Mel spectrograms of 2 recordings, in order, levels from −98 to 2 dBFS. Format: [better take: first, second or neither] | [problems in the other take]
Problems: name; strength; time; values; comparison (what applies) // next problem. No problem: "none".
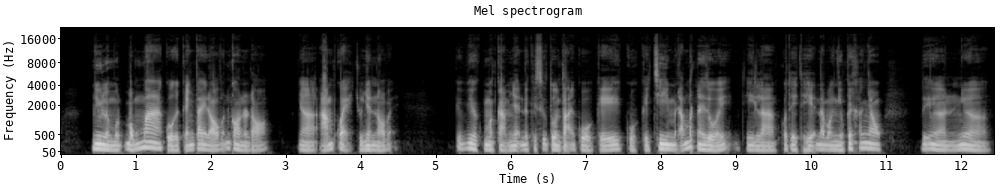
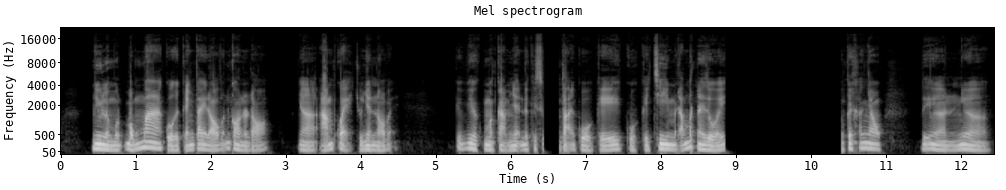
first | audio cutting out; at 6.5 s and at 9 s for 1.5 s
